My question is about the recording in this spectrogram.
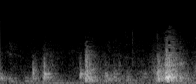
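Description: A table drawer is opened to take out a wallet: a few soft scraping and knocking sounds of the drawer sliding and being handled, with quiet gaps between them and no talk.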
